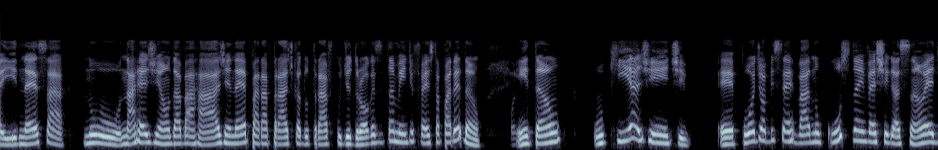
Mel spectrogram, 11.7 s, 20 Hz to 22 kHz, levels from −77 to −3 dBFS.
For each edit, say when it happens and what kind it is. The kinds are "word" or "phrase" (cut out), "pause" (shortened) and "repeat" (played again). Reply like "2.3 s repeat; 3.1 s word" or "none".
none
